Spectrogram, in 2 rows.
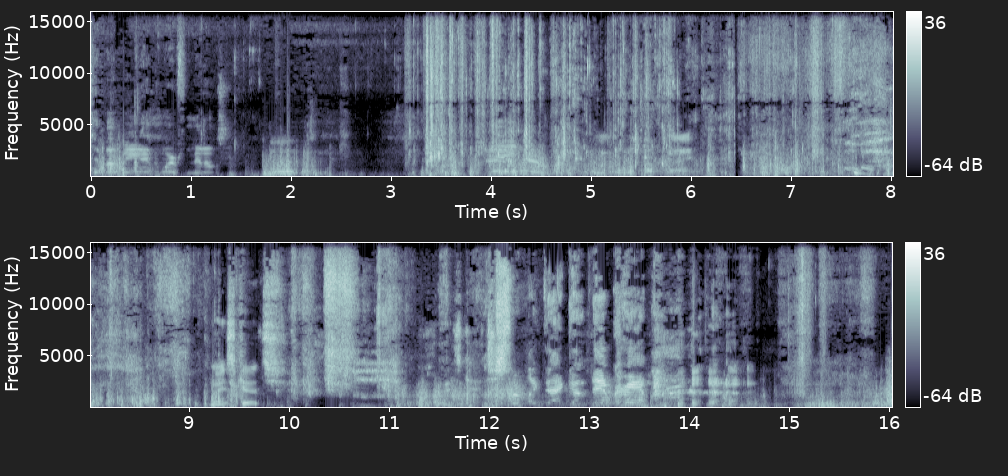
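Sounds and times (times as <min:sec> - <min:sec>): indistinct voices talking: 0:09.2 - 0:14.3.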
